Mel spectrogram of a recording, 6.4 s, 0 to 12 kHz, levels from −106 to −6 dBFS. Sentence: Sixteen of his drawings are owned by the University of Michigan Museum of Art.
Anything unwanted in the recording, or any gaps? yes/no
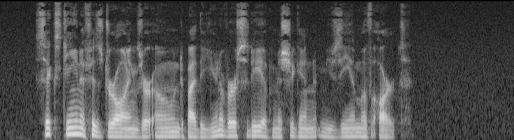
no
